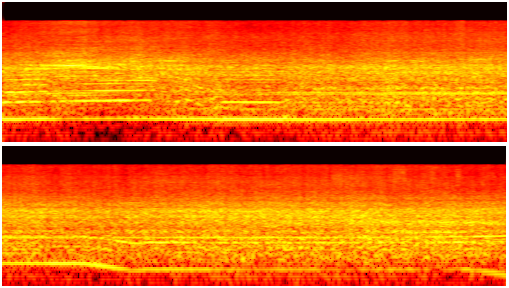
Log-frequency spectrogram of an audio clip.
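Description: Car engine running steadily at highway cruising speed, heard from inside the cabin with road and wind noise over it; the engine's pitch steps down once about six seconds in and then holds steady at the lower note.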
